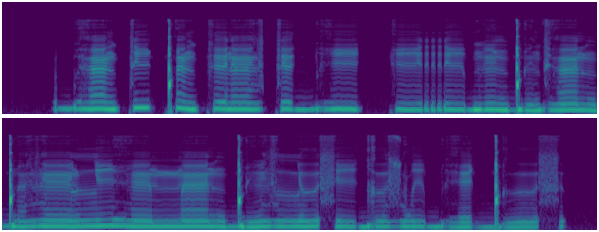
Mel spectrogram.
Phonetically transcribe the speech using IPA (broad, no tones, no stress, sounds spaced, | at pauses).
bʱ ɛ̃ ɡ t i ǃ ẽ ɡ k e ɾ ẽː z t e ɡ bʱ iː kː iː r iː b ĩ ɡ͡ǃ ĩ dʱ ɛ̃ː n ɡ͡ǃ ɛ̃ z ẽː lː i ɦ ẽː mː ɛ̃ː n ɡ͡ǃ ĩ z lː ɯ s iː ɡ ɯː z w i bʱ e ɡ͡ǃ ɯː s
